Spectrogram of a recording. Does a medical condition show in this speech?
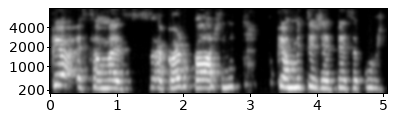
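Yes: ataxia after brain injury.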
